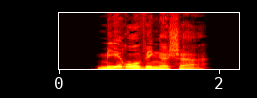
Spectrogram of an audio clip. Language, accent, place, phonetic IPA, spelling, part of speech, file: German, Germany, Berlin, [ˈmeːʁoˌvɪŋɪʃɐ], merowingischer, adjective, De-merowingischer.ogg
- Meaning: inflection of merowingisch: 1. strong/mixed nominative masculine singular 2. strong genitive/dative feminine singular 3. strong genitive plural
